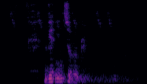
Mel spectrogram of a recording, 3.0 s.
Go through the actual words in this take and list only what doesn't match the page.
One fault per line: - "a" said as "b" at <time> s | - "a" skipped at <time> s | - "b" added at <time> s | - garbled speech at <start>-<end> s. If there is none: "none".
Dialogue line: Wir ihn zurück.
none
